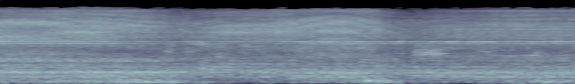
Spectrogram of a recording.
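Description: Steady aircraft engine noise, a continuous hum and rumble, with indistinct voices beneath it.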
